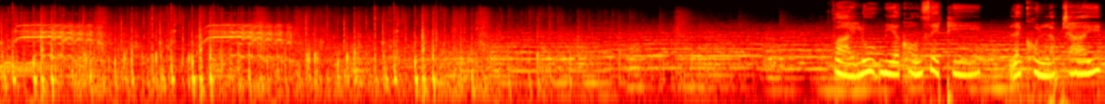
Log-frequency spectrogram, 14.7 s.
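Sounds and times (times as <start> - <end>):
herd of horses neighing: 0.0 - 9.4
hooves of a herd of horses: 0.0 - 11.1
speech: 11.1 - 14.7.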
